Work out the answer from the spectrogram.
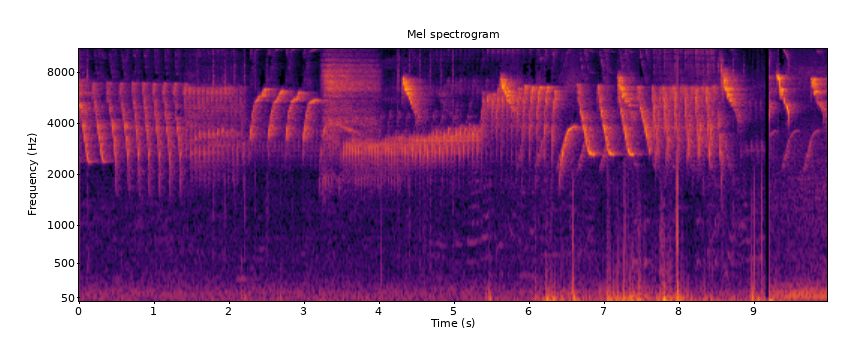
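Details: Sunbird delivering a long, varied medley that mixes canary phrases into its song: rapid trills, buzzy stretches and sharp high chips, with faint low background noise later.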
